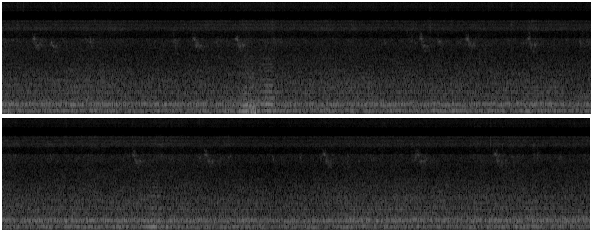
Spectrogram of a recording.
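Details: Honey bee buzzing, a steady low hum with a lower and a higher drone band, plus faint repeated ticking higher up and a brief louder burst near four seconds.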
